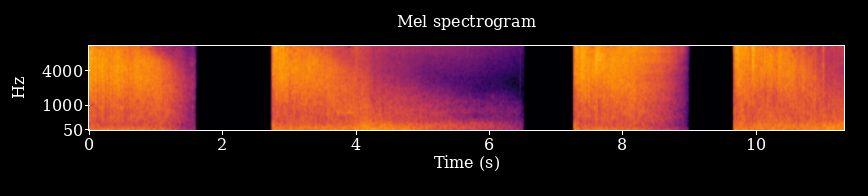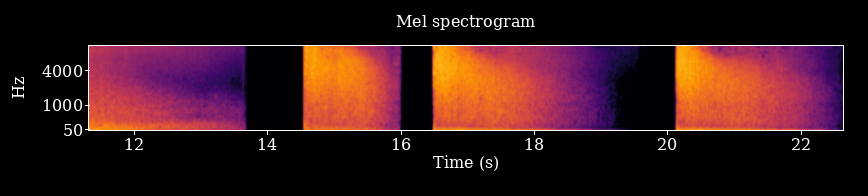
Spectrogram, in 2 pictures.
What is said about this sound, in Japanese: よし、爆破。第一の爆弾。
